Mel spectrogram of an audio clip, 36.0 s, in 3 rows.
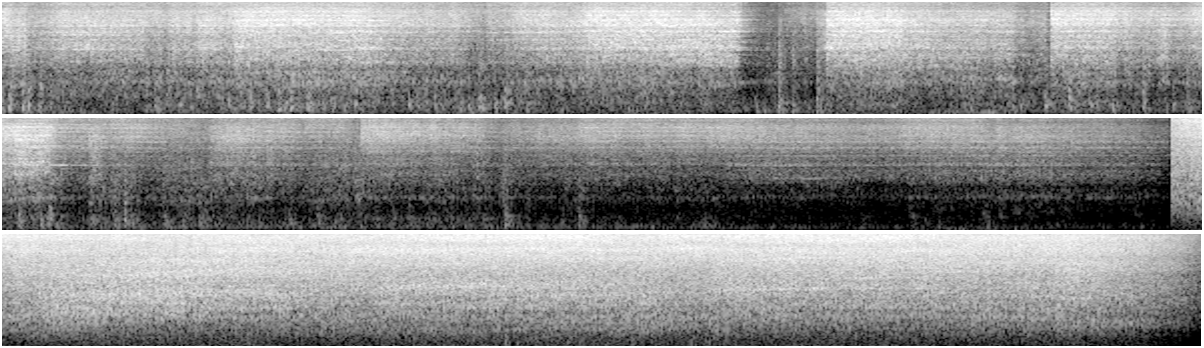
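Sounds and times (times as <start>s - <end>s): freight cars rolling on rails: 0.0s - 19.8s
steam venting hiss: 8.2s - 35.9s.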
